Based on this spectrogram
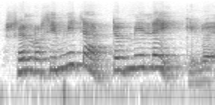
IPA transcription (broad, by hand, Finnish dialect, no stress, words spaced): selːɑsiː mitætːømːiː leikːiløi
